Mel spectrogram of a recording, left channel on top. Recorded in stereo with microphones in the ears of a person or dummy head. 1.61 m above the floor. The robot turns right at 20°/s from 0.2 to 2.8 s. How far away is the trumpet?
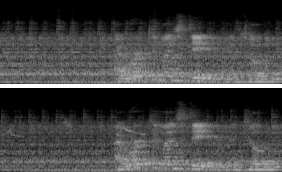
I don't hear a trumpet.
